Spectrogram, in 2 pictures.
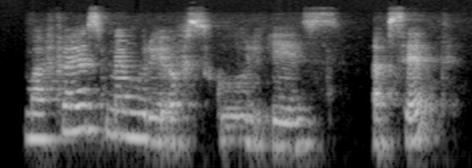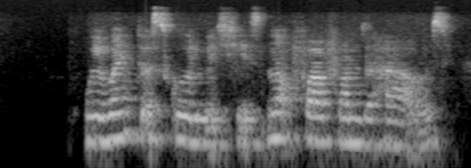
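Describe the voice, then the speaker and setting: Her pace is fairly slow and her intonation fairly even. The woman's voice is somewhat breathy with a fairly high pitch. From Sudan, Khartoum. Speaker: interviewee. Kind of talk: life story interview. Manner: halting.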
